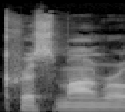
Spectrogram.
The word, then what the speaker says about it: Chris Monroe: I've been saying it wrong. I think it's Chris Monroe, like he's a president.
